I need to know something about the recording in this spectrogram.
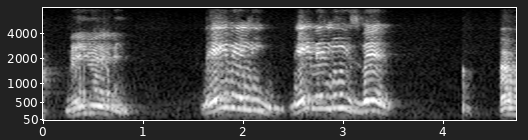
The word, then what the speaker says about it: Neyveli: How do I pronounce the name? Neyveli.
